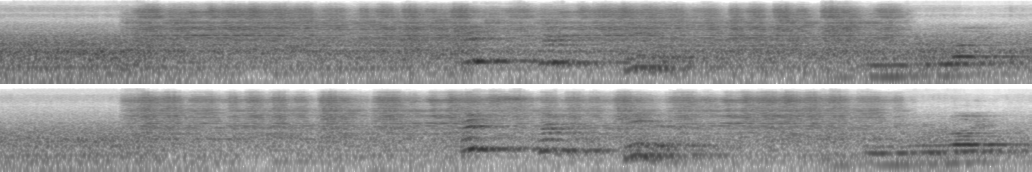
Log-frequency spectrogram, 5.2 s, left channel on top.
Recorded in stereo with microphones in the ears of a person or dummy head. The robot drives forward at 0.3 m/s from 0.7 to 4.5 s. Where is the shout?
70° right (ahead or behind), 2.5 m; by 5.2 s 85° right, 2.5 m.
